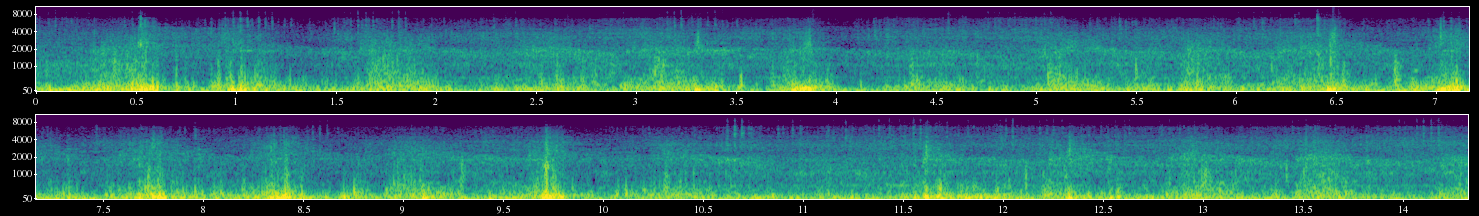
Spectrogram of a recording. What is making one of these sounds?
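Wind rumbles and buffets against a microphone outdoors.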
